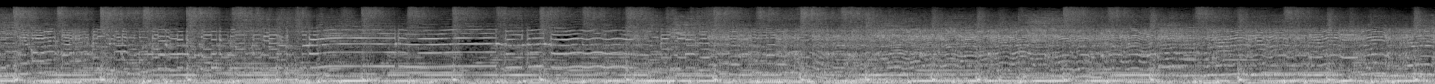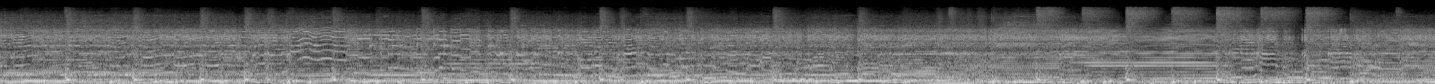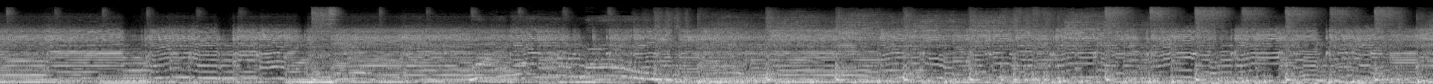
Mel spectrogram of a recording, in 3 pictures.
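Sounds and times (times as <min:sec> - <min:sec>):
drum kit with cymbals: 0:00.0 - 0:43.0
electric guitars: 0:00.0 - 0:43.0
live rock band playing: 0:00.0 - 0:43.0.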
